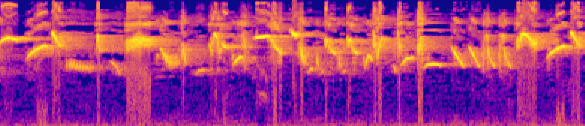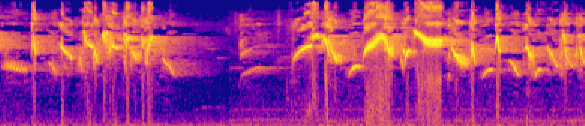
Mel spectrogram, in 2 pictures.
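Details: Blackthroat, a small bird kept on house terraces and used as a tutor for contest birds, singing fast, dense song ('speed rapat'): rapid high twittering trills and slurred whistles, a brief pause near eight seconds, then more twittering.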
